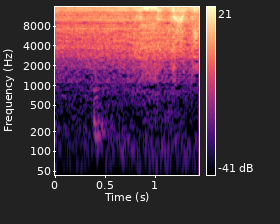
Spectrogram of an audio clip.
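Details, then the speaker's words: 1999 Nissan Maxima 3.0 L fuel injector on a bench test rail, fuel pressure raised toward 40 psi: constant thin hiss of fuel escaping under pressure with no mechanical rhythm; that injector is leaking and not sealing shut. "i can actually hear it coming out of that injector there"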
